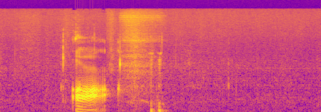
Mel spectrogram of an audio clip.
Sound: chuckles

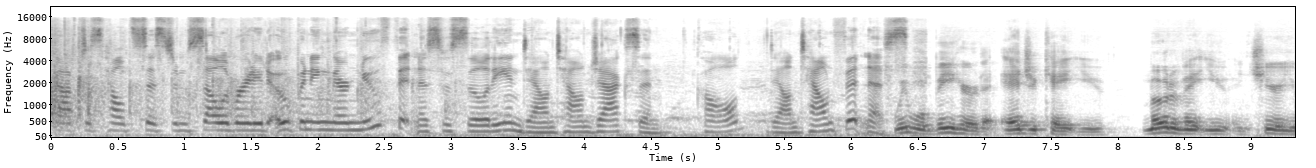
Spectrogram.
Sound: applause

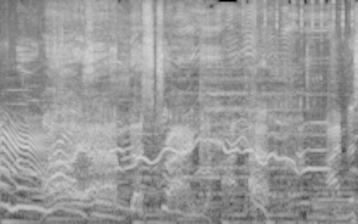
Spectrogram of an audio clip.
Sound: clearing throat

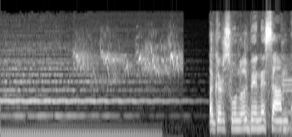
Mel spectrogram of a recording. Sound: birds chirping

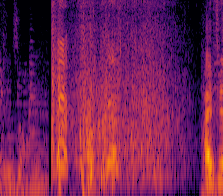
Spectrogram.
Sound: splashes

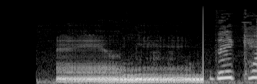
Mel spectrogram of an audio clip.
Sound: growling

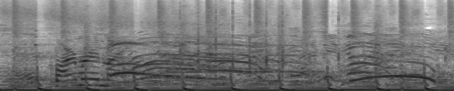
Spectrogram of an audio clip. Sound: group cheers

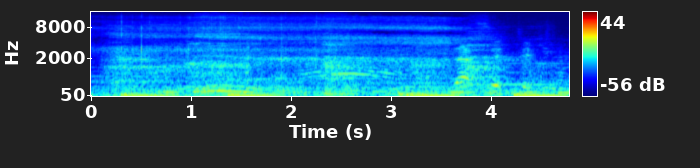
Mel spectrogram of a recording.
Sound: vape pen crackles

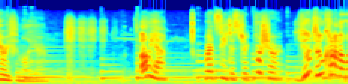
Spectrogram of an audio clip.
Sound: sniffs

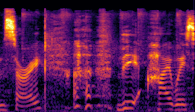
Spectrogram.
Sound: laughter

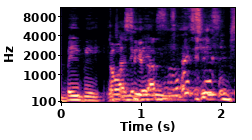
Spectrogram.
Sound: laughing

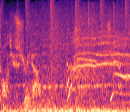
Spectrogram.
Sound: screaming

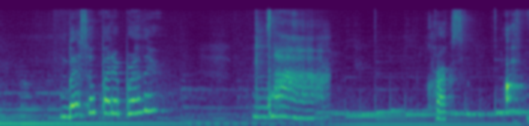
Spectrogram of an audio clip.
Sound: kissing sound

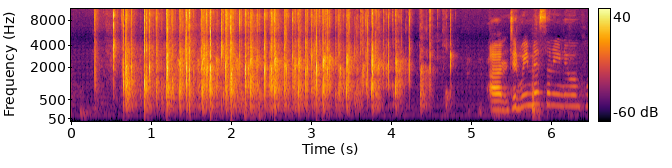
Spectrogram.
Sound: applause

